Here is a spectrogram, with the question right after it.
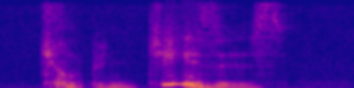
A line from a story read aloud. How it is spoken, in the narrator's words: Barry muttered in English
